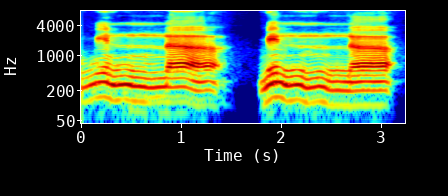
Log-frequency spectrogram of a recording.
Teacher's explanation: Min jangan lupa, iaitu kena dengungkan dia, kena dia wajibul gunnah.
